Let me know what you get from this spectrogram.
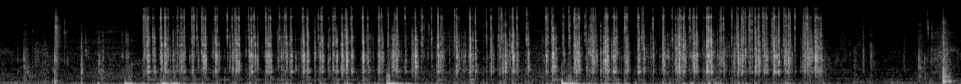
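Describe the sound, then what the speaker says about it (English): Rapid, continuous typing on a mechanical keyboard's switches, close and crisp, with dense clacking keystrokes for several seconds before stopping. "Let me hear the keys, King."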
